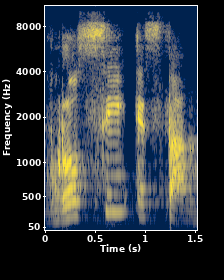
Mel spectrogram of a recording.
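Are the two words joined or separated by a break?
separated. The two words are separated by a break. The speaker calls it wrong. "এভাবে বলা যাবে না"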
